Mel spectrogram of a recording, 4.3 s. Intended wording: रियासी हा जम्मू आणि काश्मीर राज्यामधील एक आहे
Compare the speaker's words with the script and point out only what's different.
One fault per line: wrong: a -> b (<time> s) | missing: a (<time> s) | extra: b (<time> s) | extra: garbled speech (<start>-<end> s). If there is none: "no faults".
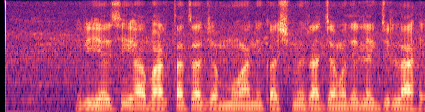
extra: भारताच्या (1.5 s)
extra: जिल्हा (3.8 s)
